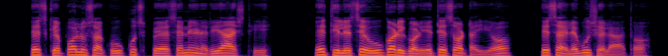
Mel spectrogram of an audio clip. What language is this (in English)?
Mahasu Pahari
